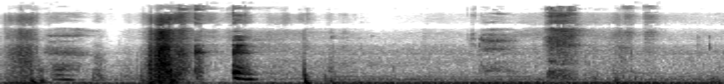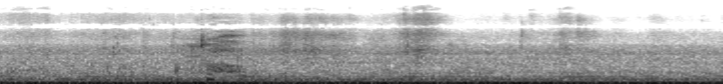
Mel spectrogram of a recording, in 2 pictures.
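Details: Adult with ongoing allergies, day after a bad allergy day: several sharp sneezes in quick succession, then a faint later one, over low room hum; allergic sneezing.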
